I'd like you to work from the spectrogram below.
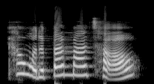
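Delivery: storybook shout. A narrator's reading. Child shows off zebra grass to class, high shout. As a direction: shout it out, pitched well up. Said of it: "他们喊了起来".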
